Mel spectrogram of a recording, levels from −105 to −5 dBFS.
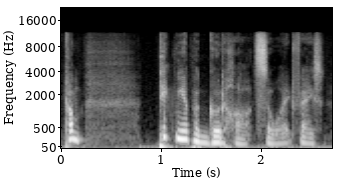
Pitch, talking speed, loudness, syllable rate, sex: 135 Hz, 220 wpm, -20 LUFS, 5.9 syllables/s, male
